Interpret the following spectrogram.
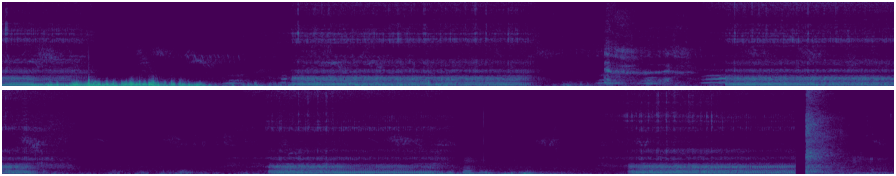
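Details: Horses lying down resting: deep drawn-out rumbling snores repeating every few seconds, with occasional snorts and faint room noise; normal snoring.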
